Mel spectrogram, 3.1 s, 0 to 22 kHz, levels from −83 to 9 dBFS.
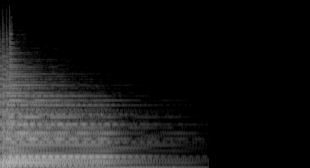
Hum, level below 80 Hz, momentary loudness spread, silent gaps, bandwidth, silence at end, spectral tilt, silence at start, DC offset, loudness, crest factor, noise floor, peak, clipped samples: none; -40 dBFS; 19 LU; none; 13.5 kHz; 1.7 s; -6.5 dB/octave; 0 s; under 0.1%; -27 LUFS; 20 dB; -58 dBFS; -8 dBFS; under 0.1%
